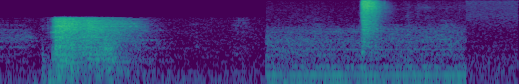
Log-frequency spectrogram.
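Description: A short hissing burst followed by a sharp, high explosive puff, a small cat's sneeze.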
